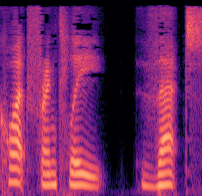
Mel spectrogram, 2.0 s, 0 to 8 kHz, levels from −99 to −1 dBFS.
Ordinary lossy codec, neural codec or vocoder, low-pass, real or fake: MP3, 32 kbps; codec, 16 kHz, about 1 kbps, DyCAST, with the encoder's durations; 7.2 kHz; fake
